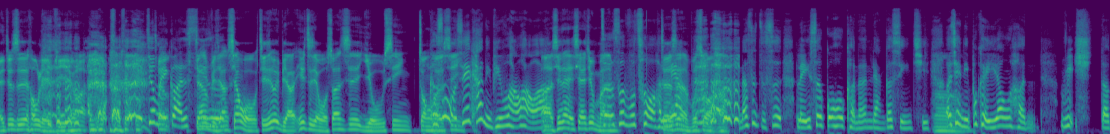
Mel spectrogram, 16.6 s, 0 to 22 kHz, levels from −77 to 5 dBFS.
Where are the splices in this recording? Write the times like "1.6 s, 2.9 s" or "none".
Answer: 11.1 s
